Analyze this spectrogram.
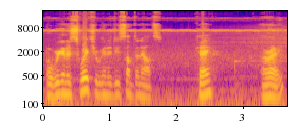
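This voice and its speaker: A man hosting a paranormal vlog, speaking in a hushed, coaxing way as he addresses spirits in a cemetery at night. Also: fairly high pitch, steady tone, fairly quick, soft background music, rough recording. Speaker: paranormal investigator host. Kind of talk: casual vlog narration.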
